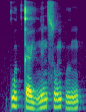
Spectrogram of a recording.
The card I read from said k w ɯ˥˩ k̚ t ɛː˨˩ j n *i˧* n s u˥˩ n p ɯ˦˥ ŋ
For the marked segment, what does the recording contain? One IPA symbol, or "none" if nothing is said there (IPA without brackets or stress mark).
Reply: i˥˩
